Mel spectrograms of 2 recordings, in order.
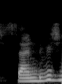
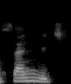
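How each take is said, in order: First: सैंडविच with the d sounded, "sand-wich"; pronounced d. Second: सैंडविच with the d dropped, "san-wich"; silent d. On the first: Teacher showing students the mistake, d sounded in सैंडविच. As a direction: voice the d in the middle of सैंडविच. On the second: Teacher correcting the mistake for students, silent d in सैंडविच. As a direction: go from n straight to w in सैंडविच. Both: Shown as a demonstration. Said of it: "सैंडविच नहीं बोल रहा हूँ".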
